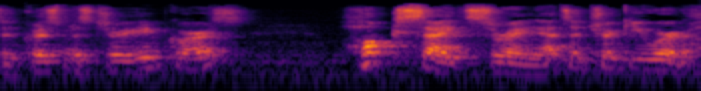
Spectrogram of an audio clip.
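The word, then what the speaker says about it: Hochzeitsring: tanen Bal it's a Christmas tree of course hook sites ring that's a tricky word hook sites hook sites ring and this is a monster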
